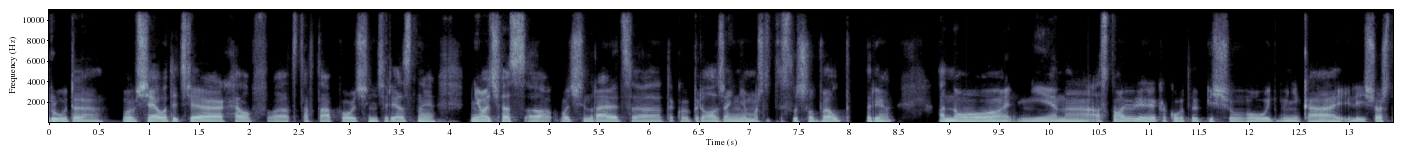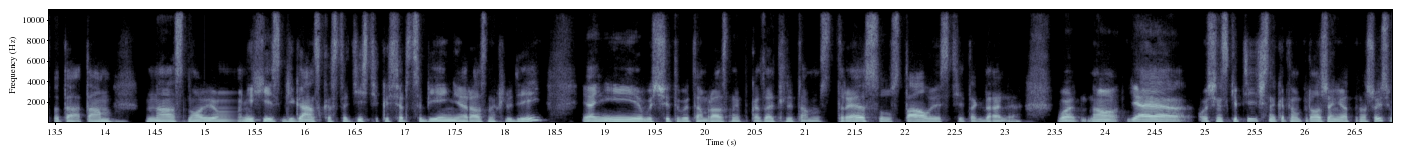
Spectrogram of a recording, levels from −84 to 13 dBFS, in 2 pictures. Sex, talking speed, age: male, 140 wpm, 20-39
